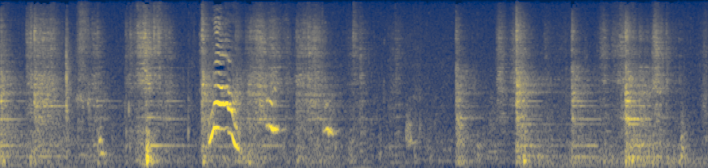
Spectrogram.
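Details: Pups indoors give a brief high squealing whine that rises and falls sharply, set among repeated broadband clatter and knocks in a small room, with faint voices and other household sounds.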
